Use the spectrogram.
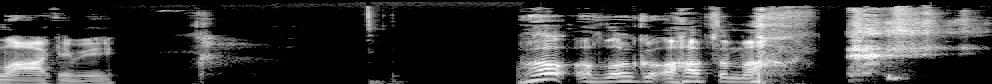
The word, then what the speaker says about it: ophthalmologist: Ophthalmologist?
